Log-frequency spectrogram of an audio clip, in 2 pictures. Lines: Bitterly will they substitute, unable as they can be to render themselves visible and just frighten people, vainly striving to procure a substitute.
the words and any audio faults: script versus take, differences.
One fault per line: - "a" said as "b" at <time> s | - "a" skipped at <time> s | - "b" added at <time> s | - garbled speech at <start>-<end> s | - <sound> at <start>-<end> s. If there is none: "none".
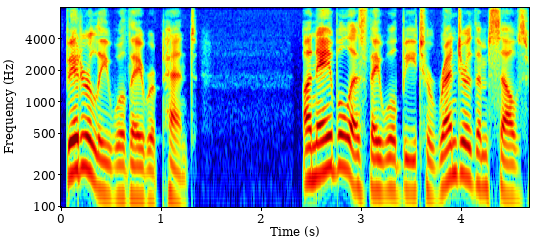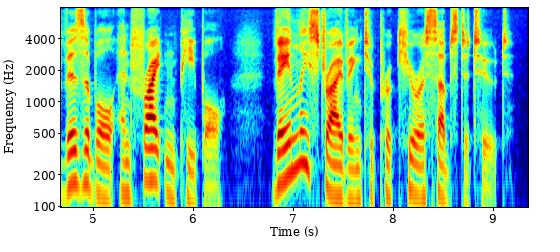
- "substitute" said as "repent" at 0.8 s
- "can" said as "will" at 3.2 s
- "just" skipped at 5.4 s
